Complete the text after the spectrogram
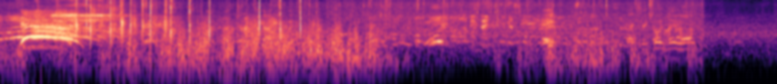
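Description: Young men shout excitedly as they celebrate.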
